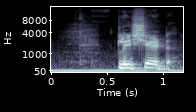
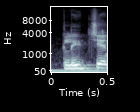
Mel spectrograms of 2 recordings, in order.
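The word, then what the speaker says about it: cliché: क्लीशेड, क्या pronunciation है? क्लीशे, क्लीचे नहीं पढ़ना है, क्लीशे।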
